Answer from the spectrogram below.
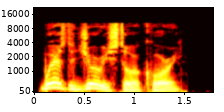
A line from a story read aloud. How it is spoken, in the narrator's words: he asked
